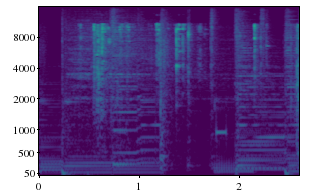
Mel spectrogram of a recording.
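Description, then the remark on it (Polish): Dishes clink and clatter, a quick irregular series of ringing knocks of crockery and glass over about two seconds, with no one speaking. “Zuzia, włóż naczynia do zmywarki”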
